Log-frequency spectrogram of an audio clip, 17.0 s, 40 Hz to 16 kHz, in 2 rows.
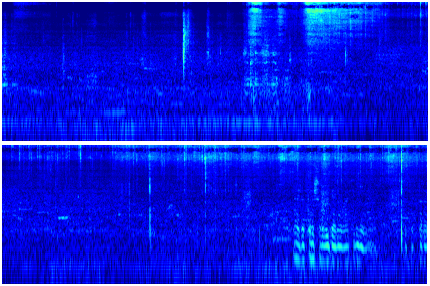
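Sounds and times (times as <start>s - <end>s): fire crackling and popping: 4.8s - 17.0s.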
